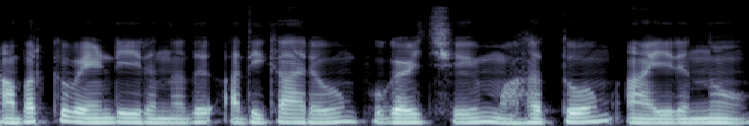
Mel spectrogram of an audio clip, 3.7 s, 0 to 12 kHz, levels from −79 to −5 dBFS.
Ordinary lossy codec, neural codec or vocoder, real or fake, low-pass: none; none; real; 9.9 kHz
